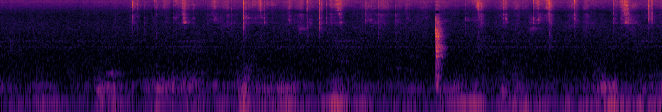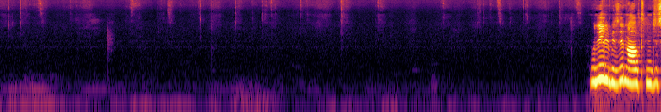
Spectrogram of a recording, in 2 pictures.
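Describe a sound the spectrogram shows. Knitting needles click and scrape softly against each other.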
